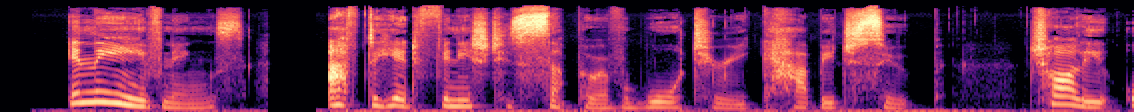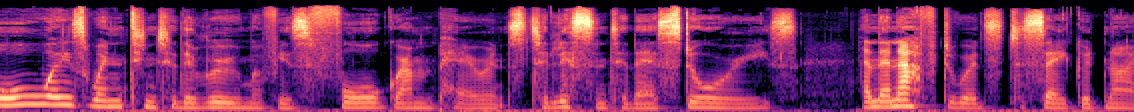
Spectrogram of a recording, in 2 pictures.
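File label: British English, Audiobook; GoLocalise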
